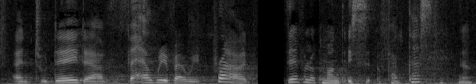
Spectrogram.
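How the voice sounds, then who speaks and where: Here a woman speaks with a French accent. Her pace is moderate. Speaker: parent of the golfer. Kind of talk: interview.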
